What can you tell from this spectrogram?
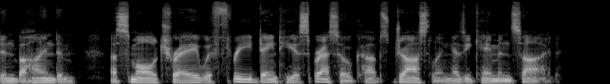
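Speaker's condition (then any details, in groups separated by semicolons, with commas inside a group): No condition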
